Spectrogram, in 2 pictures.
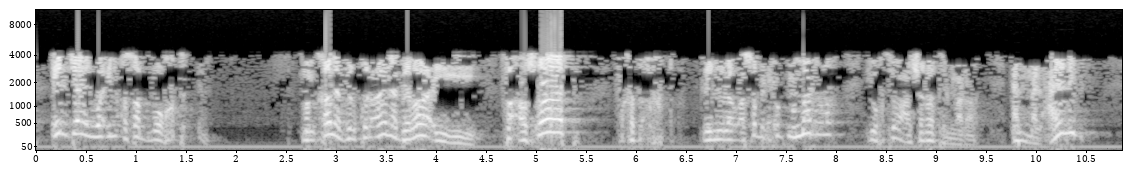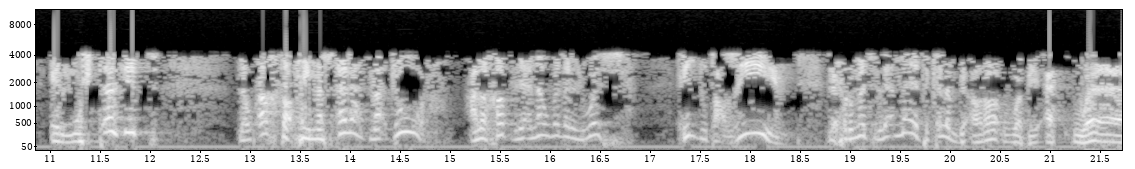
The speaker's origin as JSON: {"language": "Arabic", "country": "Egypt", "tie": "born or raised there", "said": "وأنا في مصر هنا. أنا لم أستورد من السعودية أنا غير مستورد لا أبدا. نشأت هنا وولدت هنا. انظر وأنا مسلم قبل أن أكون مصريا وديني هو الإسلام."}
